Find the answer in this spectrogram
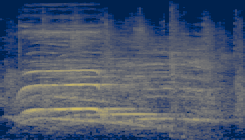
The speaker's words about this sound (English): This is a cool crowd. We appreciate y'all being here. Good to have some woos.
